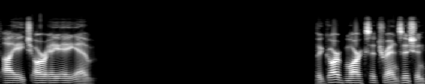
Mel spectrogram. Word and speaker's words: ihram: the plain white wraps called the Ihram pronounced ihr a am the garb marks a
